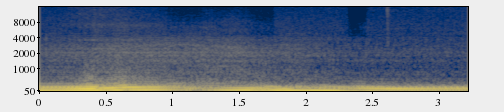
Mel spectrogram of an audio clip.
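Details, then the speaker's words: 1991 Mazda Miata, 140k miles, many aftermarket parts, first start after a dead battery: low even engine note swelling with a couple of throttle blips and settling back smoothly in neutral; no knocks or misses, sounds healthy. "is not too bad"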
